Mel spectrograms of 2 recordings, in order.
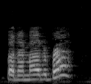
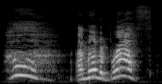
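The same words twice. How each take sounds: First: Said in the usual way. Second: Breathless, with a loud sigh first; out of breath. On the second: Real, not acted. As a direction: puff the words out between breaths.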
